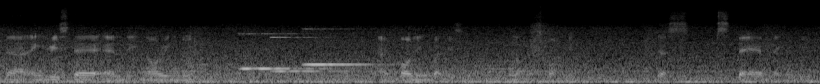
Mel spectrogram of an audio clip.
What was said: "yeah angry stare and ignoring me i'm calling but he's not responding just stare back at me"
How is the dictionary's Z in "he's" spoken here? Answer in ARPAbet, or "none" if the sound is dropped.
S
